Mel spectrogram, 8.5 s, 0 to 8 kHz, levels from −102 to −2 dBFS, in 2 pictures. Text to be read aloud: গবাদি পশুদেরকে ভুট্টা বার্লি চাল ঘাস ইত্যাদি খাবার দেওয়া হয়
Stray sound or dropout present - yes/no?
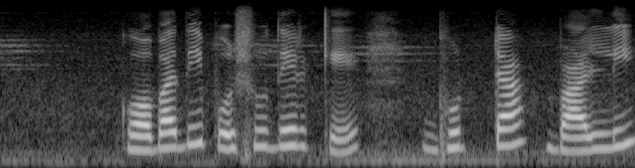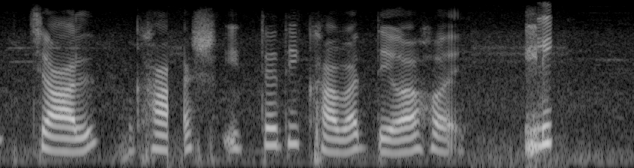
yes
